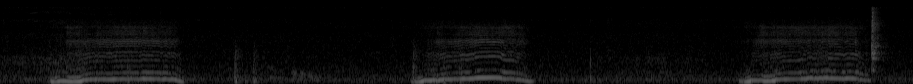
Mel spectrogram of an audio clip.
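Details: Domestic cat snoring while asleep indoors: three slow, drawn-out, buzzy tones about every three seconds, each rising and then falling slightly, with quiet pauses between and faint soft clicks.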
